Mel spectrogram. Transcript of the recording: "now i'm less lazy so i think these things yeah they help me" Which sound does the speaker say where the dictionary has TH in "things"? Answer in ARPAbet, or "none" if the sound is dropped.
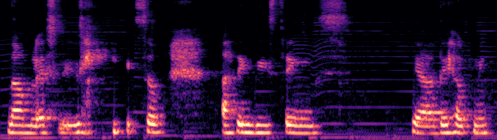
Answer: T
